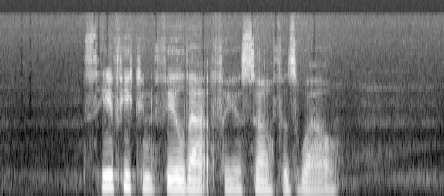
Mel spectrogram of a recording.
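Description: A woman speaks calmly and softly, close by.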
